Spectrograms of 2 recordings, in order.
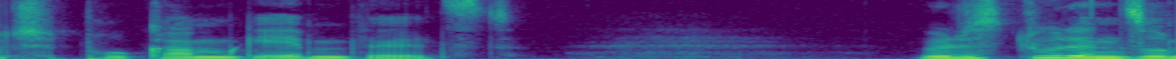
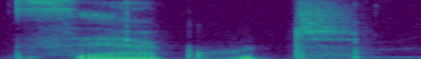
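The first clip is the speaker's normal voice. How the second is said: whisper; 14 dB quieter than usual. Acted. Whispered praise in meditation.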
